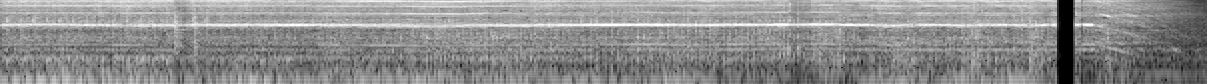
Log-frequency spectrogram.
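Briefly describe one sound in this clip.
An electric hand mixer whirs loudly and steadily, then stops.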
